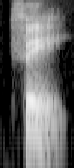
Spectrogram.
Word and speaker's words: Fe: example is the consonant fae without the dot in the heart or the middle of it it is pronounced as ph such as in telephone or as the f in fan but when it has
